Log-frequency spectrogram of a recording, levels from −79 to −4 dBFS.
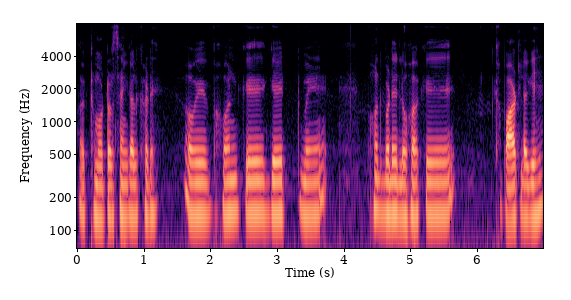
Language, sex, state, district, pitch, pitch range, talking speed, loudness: Chhattisgarhi, male, Chhattisgarh, Rajnandgaon, 140 Hz, 135-140 Hz, 155 wpm, -20 LUFS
